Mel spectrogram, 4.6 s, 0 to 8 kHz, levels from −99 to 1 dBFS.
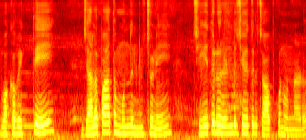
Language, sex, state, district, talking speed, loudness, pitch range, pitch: Telugu, male, Andhra Pradesh, Krishna, 130 wpm, -18 LUFS, 145-170 Hz, 160 Hz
